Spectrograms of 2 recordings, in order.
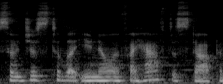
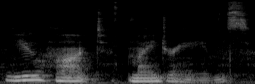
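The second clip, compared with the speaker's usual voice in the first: slow haunting read; much slower than usual. Acted. Reading the card slowly.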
